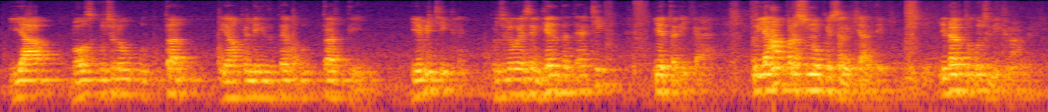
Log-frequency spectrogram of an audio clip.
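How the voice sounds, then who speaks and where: A male teacher giving a step-by-step classroom lecture on answer writing, repeating phrases and checking in with the class as he goes. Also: mid-range voice. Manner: explains step by step, repeats phrases, often says "ठीक है". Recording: echoey room, voice from far off, faint hiss.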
